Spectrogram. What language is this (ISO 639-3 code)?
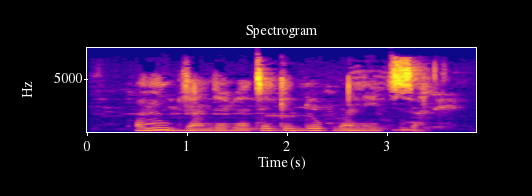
lug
